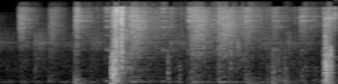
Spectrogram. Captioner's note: sound of gun hitting head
